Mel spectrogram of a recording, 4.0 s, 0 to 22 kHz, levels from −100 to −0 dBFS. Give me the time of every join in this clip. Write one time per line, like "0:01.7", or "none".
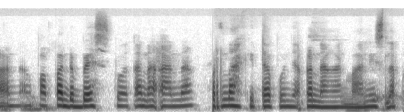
0:02.1

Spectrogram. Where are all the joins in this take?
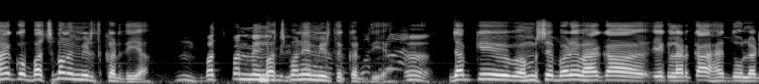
none

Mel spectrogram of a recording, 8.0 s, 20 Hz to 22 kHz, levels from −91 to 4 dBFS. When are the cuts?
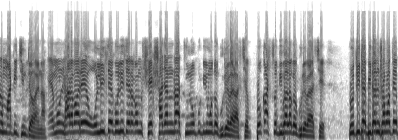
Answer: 0:01.0

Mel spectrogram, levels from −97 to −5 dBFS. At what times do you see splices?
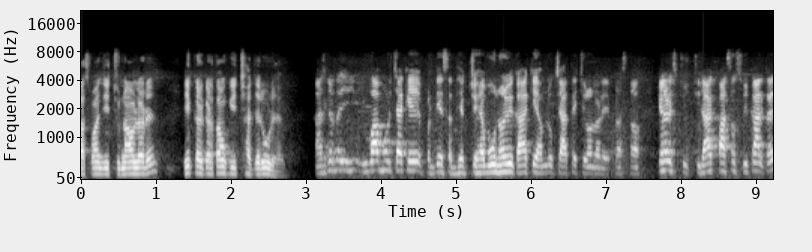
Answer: none

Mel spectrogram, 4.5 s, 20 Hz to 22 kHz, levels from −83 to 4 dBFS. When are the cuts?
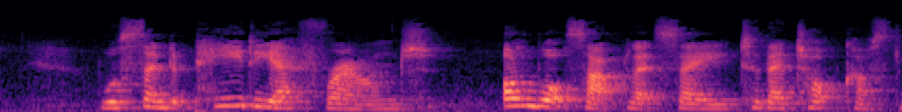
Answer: none

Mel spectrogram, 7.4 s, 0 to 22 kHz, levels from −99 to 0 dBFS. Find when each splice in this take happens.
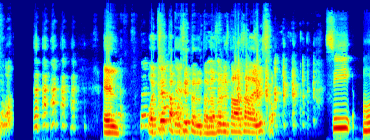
0:06.5

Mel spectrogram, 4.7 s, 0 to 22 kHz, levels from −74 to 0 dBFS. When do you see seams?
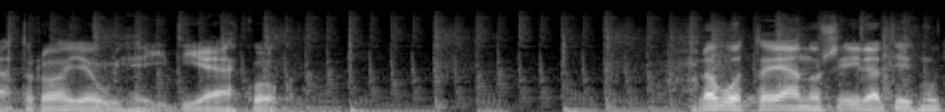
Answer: none

